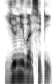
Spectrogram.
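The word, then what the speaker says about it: university: तरी उच्चार काय होतो युनिव्हर्सिटी य हे व्यंजन आहे स्वर नाही म्हणून इथे अन युनिव्ह्सिटी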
